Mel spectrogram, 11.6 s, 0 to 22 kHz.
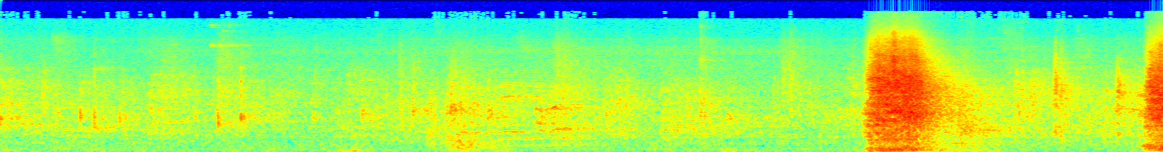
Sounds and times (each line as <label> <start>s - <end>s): their snorting 8.6s - 9.8s
their snorting 11.4s - 11.6s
